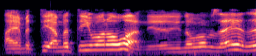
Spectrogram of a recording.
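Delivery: slurred, dopey action-star voice; Sylvester Stallone. Acted. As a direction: ramble like a punchy boxer. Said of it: "Terminator Two starring Sylvester Stallone".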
